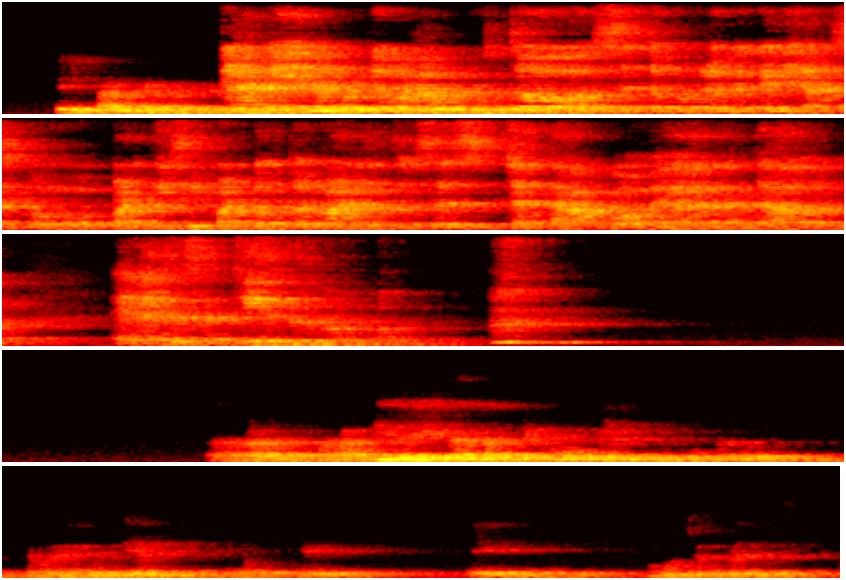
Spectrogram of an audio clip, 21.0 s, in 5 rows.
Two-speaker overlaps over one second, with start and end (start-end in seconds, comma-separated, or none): 1.1-2.8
